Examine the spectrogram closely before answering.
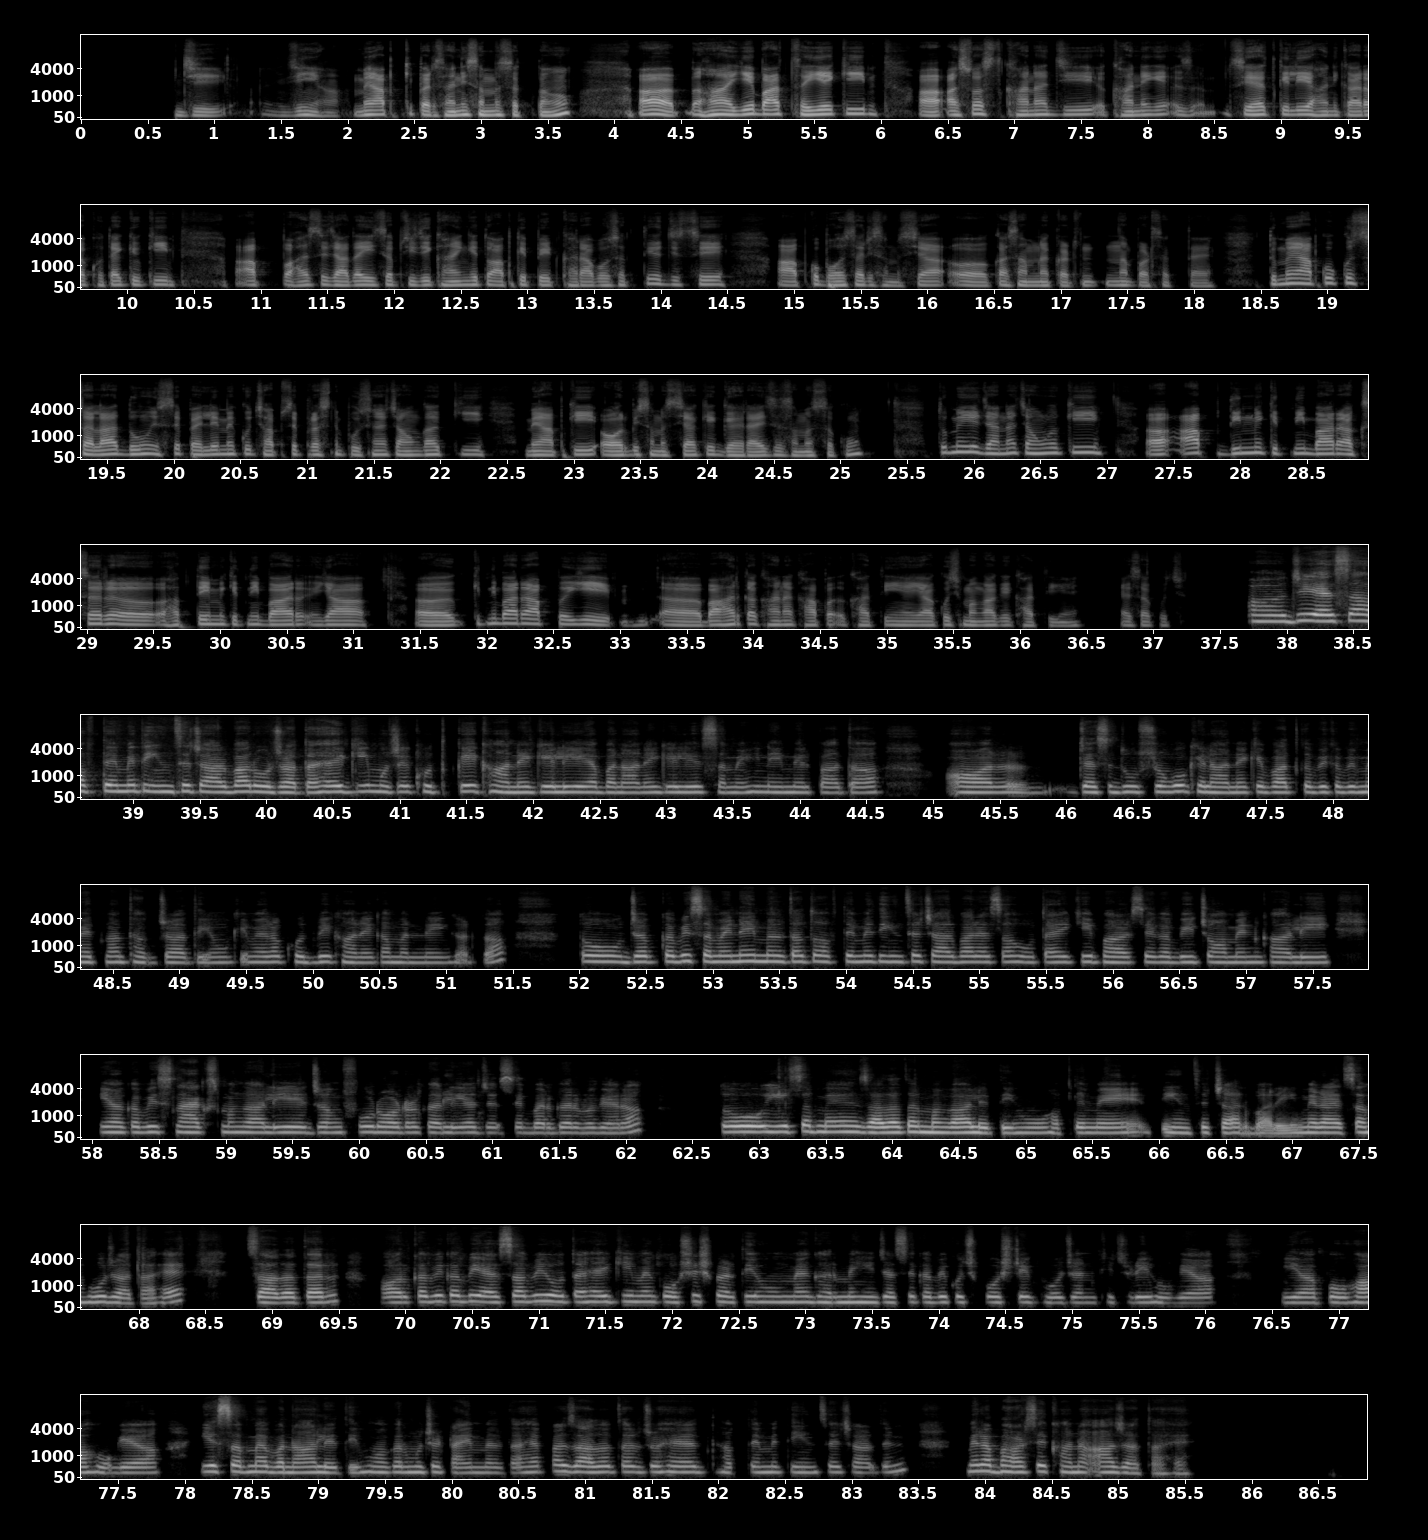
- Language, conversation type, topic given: Hindi, advice, काम की व्यस्तता के कारण आप अस्वस्थ भोजन क्यों कर लेते हैं?
- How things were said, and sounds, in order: in English: "स्नैक्स"; in English: "जंक-फ़ूड ऑर्डर"; tapping; in English: "टाइम"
